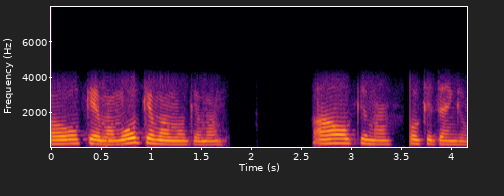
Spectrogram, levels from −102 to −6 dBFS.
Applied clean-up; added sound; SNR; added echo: none; none; none; none.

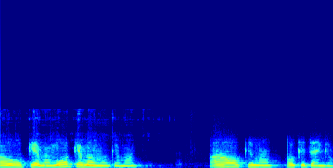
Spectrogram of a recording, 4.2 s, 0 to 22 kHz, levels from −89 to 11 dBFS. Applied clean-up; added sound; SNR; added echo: neural separator model SepFormer DNS4.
